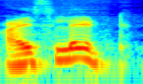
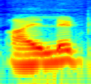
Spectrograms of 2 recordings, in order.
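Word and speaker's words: islet: लोग क्या कहते हो, आइसलेट? नहीं गाइज, इसे आइसलेट नहीं, आइलेट कहते हैं। यहाँ भी आई और एल के बीच में क्या है, एस है। इट मीन्स कि यहाँ एस को प्रोनाउंस नहीं करेंगे, तो इसे क्या प्रोनाउंस करेंगे, आइलेट।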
